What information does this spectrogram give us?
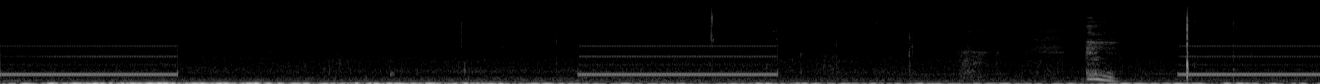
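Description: Ringback tone of an outgoing phone call waiting to be answered: a steady buzzing tone repeats in three long bursts separated by pauses of a few seconds, and the last burst is cut off.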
